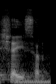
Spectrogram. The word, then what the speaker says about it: JSON: entender Qué significa Jason se escribe json y se lee Jason Jason significa javascript object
